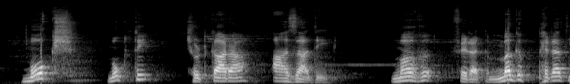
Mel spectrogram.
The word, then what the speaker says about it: मग़फ़िरत: अब देखिए, मग़फ़िरत दो तरह से लिखा है मैंने, ये दोनों ही तरीके सही हैं, लेकिन ज़्यादातर चलता है ऊपर वाला, यानी पूरा ग और उसके नीचे नुक्ता और फ के नीचे नुक्ता, मग़फ़िरत।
